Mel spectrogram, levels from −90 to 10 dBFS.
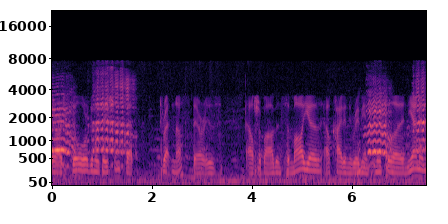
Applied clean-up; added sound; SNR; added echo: none; Livestock, farm animals, working animals; -3 dB; none.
